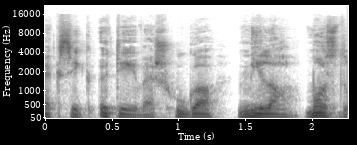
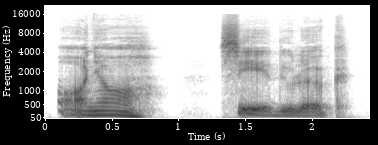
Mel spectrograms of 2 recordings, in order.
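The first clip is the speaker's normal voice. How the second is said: high, slow, weak little voice; whimpering child; 10 semitones higher, much slower than usual. A narrator's reading. Little girl coming round complains to mother, whimpering. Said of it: "nyöszörögte Mila".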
